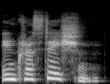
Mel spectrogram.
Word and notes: encrustation: British English

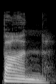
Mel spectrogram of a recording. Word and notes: bun: American English

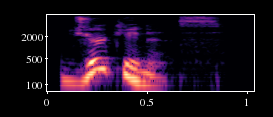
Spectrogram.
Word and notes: jerkiness: British English

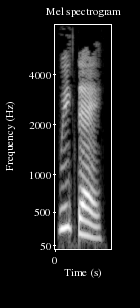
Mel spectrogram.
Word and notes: week day: British English

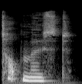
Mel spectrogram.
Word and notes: topmost: British English

